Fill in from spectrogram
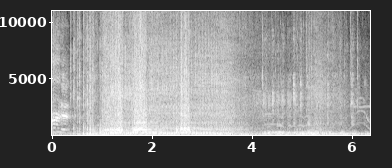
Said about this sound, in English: This is the winning motorcycle at the Broken Spoke Saloon's Loud Pipes Contest. A straight kick built from scratch by the owner, 74 cubic inch Harley engine, and a shovel frame.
